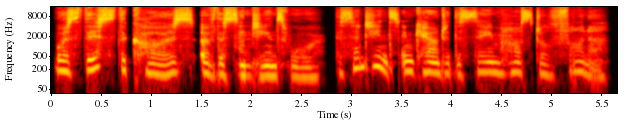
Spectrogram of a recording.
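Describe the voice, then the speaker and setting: A haunted lone female space explorer from a sci-fi video game, speaks in a low, husky voice. She is measured and solemn, weary yet determined, and often breathy, as if logging her findings alone. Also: lively intonation, a little mellow, no echo, clean studio sound, exaggerated voice. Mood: terse, focused. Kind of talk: dramatic game voice lines, short log entries.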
